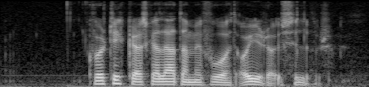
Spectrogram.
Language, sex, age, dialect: Faroese, male, 15-35, Norðuroyggjar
